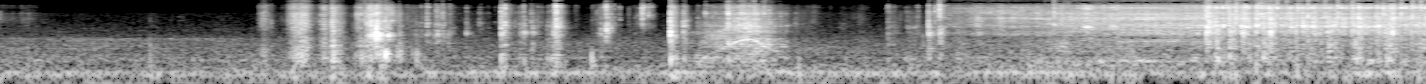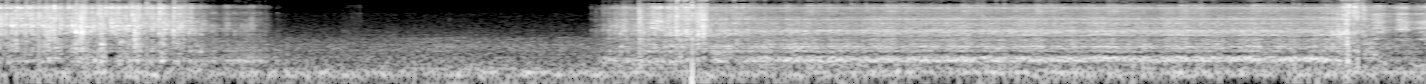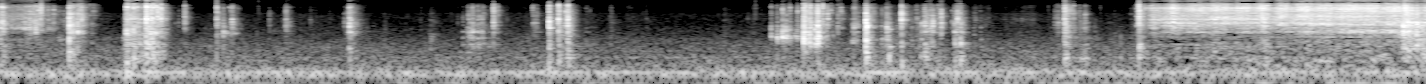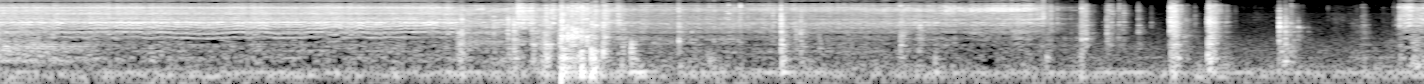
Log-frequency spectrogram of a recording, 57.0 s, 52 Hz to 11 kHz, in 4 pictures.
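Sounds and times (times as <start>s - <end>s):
toy train motor whirring: 2.6s - 8.0s, 8.9s - 17.1s, 20.2s - 31.0s, 33.1s - 34.4s, 36.3s - 38.3s, 39.1s - 55.8s, 56.7s - 57.0s
plastic toy track clicks: 2.9s - 7.9s, 8.9s - 17.0s, 20.2s - 32.2s, 33.1s - 34.4s, 36.2s - 38.4s, 39.0s - 57.0s.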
